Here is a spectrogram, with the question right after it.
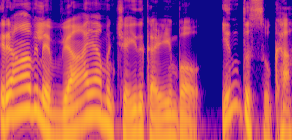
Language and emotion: Malayalam, happy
